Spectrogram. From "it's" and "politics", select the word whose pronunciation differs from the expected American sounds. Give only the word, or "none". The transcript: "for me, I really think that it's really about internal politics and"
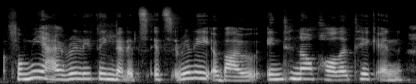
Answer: politics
